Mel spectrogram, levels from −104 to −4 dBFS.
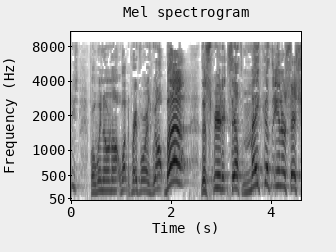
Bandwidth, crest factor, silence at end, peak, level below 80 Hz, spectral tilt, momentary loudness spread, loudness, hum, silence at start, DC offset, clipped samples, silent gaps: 8.8 kHz; 18 dB; 0 s; -4 dBFS; -78 dBFS; -1.5 dB/octave; 13 LU; -21 LUFS; none; 0 s; under 0.1%; under 0.1%; none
